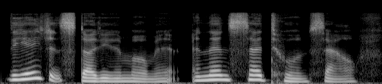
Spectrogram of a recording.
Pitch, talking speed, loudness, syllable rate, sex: 170 Hz, 155 wpm, -19 LUFS, 3.9 syllables/s, female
